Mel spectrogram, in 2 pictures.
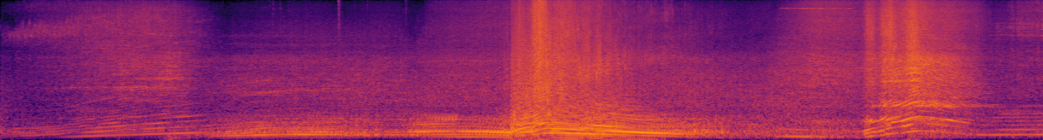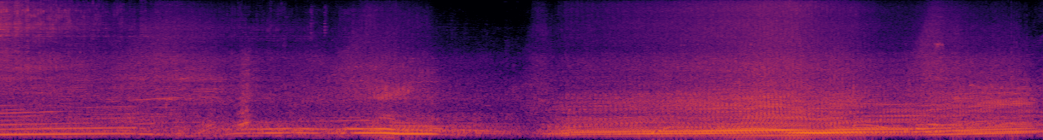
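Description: Sports and classic cars accelerating past one after another, their engines rising in pitch as they pull away. Two go by loudest, about eight and thirteen seconds in, their pitch dropping sharply as they pass.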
